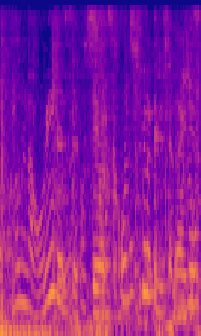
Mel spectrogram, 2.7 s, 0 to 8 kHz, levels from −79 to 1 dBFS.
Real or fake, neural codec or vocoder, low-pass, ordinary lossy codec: fake; codec, 16 kHz in and 24 kHz out, 2.2 kbps, FireRedTTS-2 codec; 7.2 kHz; none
